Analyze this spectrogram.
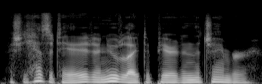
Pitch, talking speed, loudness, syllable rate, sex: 105 Hz, 230 wpm, -20 LUFS, 6.7 syllables/s, male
